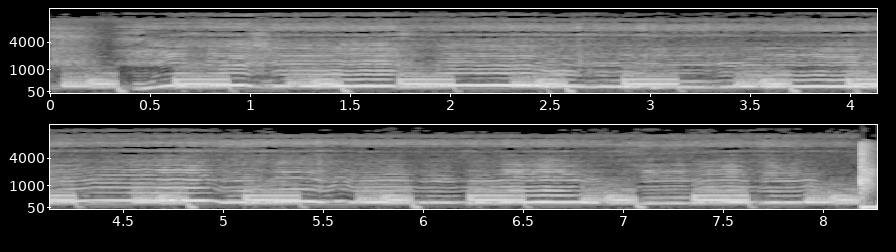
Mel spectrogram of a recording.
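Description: Background music: a hummed melody that holds and glides over an accompaniment of short chords repeating at a steady pace.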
